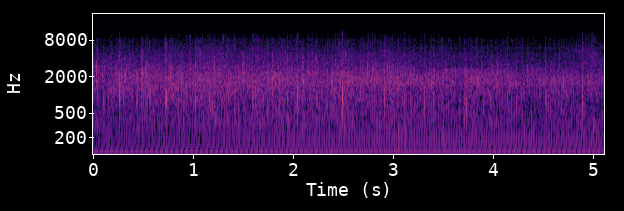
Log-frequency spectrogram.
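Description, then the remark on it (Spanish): Steady applause from a crowd fills the room, dense overlapping claps holding at an even level throughout with a low hum underneath and no speech. “Denle un aplauso, claro que sí.”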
